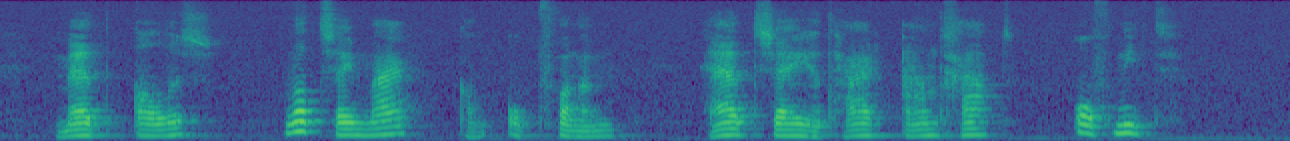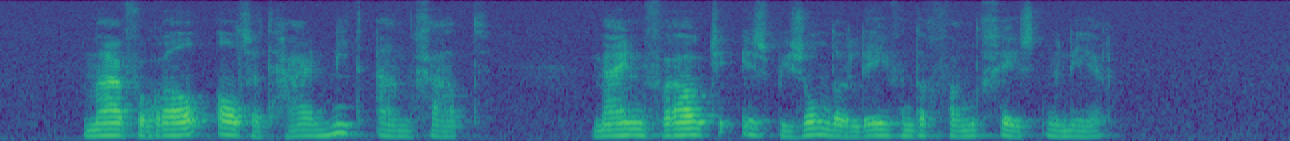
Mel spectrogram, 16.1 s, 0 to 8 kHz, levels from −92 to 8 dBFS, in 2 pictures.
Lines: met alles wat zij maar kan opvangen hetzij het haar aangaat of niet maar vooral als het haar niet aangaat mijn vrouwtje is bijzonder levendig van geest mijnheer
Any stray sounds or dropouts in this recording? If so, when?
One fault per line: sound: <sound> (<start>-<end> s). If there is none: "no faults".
no faults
